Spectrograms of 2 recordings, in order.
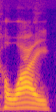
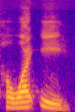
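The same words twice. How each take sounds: First: The final i is not said separately. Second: The final i is said as a separate syllable. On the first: This is the usual mainland American way. The speaker calls it wrong. "Many of my American friends who are not from Hawaii, they say Hawaii" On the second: This is the way people in Hawaii say it. The speaker calls it right. "they pronounce the second I with a, so it's Hawaii"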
